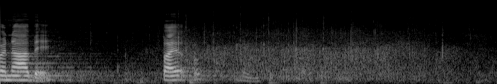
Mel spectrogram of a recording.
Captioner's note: applause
